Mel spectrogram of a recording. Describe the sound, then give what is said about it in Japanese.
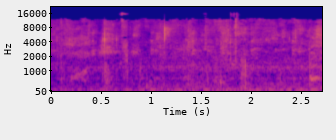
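Someone eats a rice ball (onigiri), with quiet, soft biting and moist chewing sounds repeating over a low steady hum. “今からおにぎりを食べます。”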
